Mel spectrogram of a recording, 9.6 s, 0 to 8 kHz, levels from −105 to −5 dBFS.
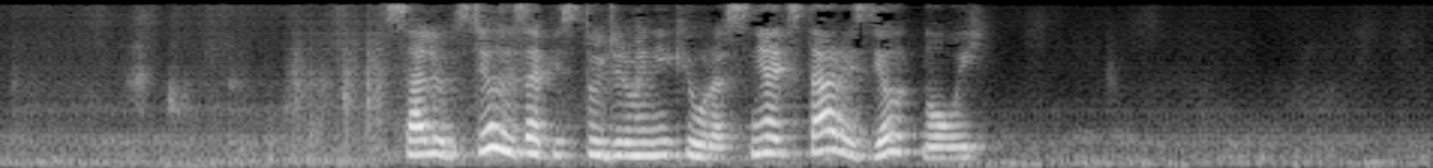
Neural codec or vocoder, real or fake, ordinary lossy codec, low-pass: codec, 16 kHz, 0.9 kbps, LongCat-Audio-Codec; fake; MP3, 32 kbps; 7.2 kHz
